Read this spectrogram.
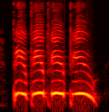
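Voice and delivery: very high pew pew blasts; toy gun noises. Retold or imitated. Imitating kids' toy guns.

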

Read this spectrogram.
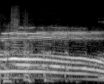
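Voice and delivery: loud, drawn-out "oh" of delight; long, loud, real cooing reaction. Real, not acted. Host reacts to guest's DM love story, delighted.

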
